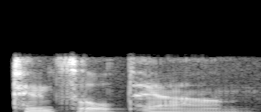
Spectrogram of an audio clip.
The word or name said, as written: Tinseltown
